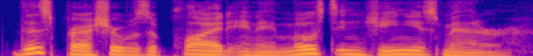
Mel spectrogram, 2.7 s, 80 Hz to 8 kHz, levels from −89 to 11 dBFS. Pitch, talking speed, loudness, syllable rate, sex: 135 Hz, 200 wpm, -16 LUFS, 5.9 syllables/s, male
